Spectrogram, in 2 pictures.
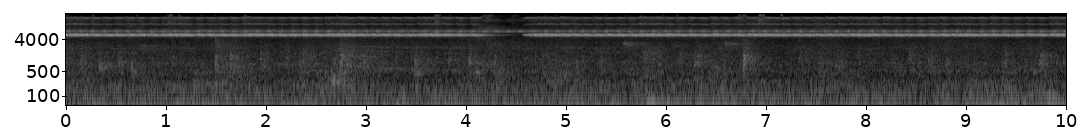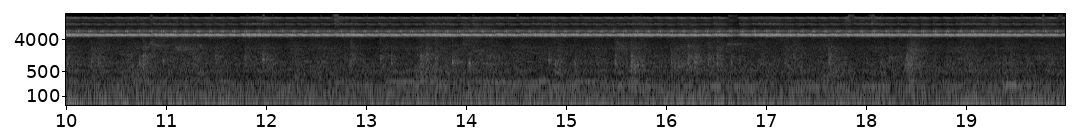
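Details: Rain falls lightly while crickets keep up a constant shrill, ringing trill, pausing briefly around four and a half seconds, then carrying on steadily beneath scattered drip sounds.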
